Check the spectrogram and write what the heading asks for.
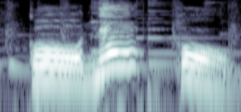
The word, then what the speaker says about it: conejo: Porque la mayor fuerza de voz está en la penúltima sílaba. Conejo. ¿Verdad que sí? Nosotros decimos conejo. La mayor fuerza de voz está en la sílaba ne.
